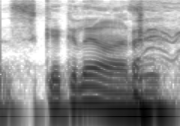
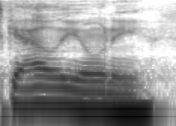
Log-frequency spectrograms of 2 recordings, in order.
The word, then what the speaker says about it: Scaglione: Well, I can tell you it's definitely not Scaglion, whatever you said. It's Scaglione, unless I owe you money, and then it's Scaglion.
